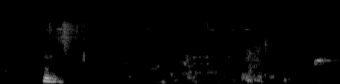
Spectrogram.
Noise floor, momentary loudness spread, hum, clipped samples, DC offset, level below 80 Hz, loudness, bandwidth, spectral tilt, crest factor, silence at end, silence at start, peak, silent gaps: -75 dBFS; 25 LU; none; under 0.1%; under 0.1%; -76 dBFS; -38 LUFS; 7.6 kHz; -6.5 dB/octave; 24 dB; 0.1 s; 0.45 s; -18 dBFS; none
